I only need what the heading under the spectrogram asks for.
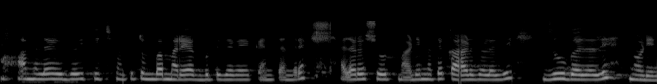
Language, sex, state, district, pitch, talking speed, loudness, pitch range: Kannada, female, Karnataka, Chamarajanagar, 240 Hz, 120 wpm, -38 LUFS, 225-255 Hz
